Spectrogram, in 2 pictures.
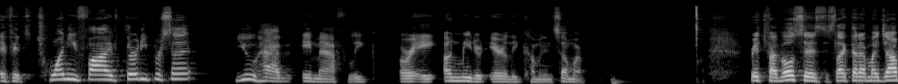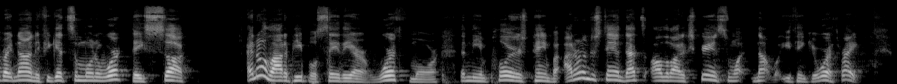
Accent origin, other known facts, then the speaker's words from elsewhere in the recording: Holyoke, Massachusetts, United States; Where I grew up in Holyoke, Massachusetts, it's an industrial town.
